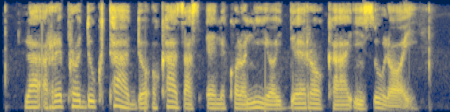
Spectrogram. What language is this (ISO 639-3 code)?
epo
